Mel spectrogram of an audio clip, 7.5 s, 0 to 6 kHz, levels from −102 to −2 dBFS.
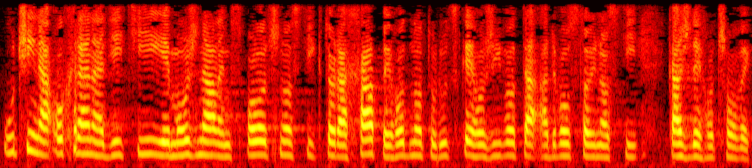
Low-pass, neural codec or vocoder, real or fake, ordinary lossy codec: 5.4 kHz; none; real; none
